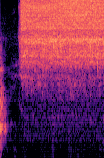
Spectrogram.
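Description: Sink tap running in a steady hiss, turned on about half a second in and shut off at the very end.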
